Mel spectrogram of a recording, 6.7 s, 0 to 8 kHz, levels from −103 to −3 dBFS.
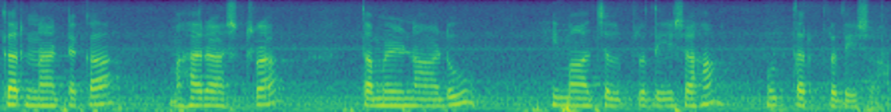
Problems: constant background noise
